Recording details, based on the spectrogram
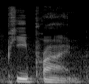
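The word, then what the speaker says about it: P′: different so I put an apostrophe after the p and we pronounce that as P Prime so P Prime is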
